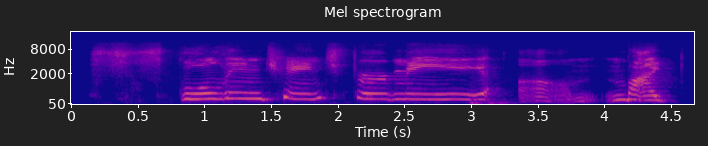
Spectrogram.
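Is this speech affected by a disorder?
Yes: ataxia neuropathy (polg); POLG mitochondrial ataxia neuropathy, progressive; onset and diagnosis at 14, cannot type; often not understood, repeats or types on phone.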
